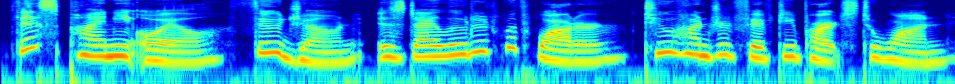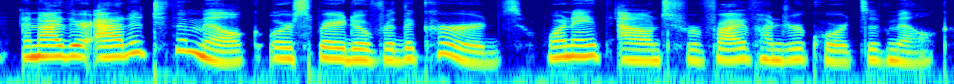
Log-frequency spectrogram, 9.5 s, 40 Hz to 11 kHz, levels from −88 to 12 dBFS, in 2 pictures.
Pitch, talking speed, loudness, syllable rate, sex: 230 Hz, 215 wpm, -20 LUFS, 5.6 syllables/s, female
